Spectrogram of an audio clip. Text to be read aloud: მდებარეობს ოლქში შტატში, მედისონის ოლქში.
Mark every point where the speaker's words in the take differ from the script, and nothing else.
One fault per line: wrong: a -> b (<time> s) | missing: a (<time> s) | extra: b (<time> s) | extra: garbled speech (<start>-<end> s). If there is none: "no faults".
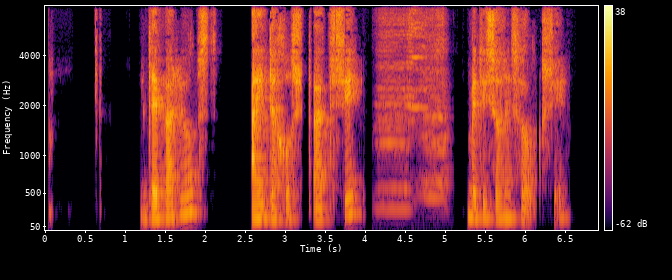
wrong: ოლქში -> აიდაჰოს (2.6 s)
